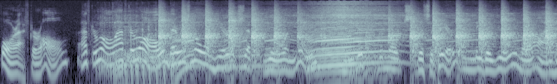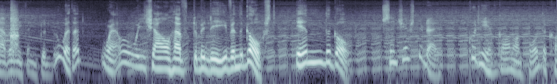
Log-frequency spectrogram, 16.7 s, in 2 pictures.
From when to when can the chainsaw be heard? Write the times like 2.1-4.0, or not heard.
1.4-16.6.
